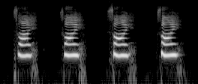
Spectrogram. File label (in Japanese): そいそい, kawaii voice; 合いの手; 1200 kawaii voice!!; ASMR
